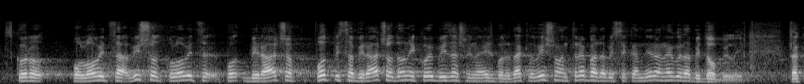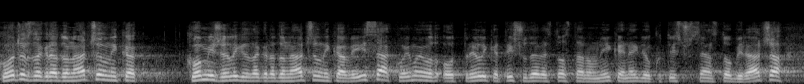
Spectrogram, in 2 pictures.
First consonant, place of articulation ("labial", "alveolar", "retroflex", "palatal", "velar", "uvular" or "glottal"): alveolar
